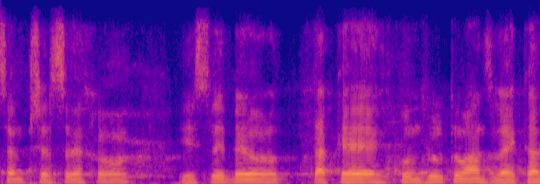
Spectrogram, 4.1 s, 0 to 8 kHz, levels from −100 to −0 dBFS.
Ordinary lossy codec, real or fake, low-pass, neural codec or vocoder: Opus, 24 kbps; fake; 7.2 kHz; codec, 16 kHz, 4 kbps, FreqCodec, smaller model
